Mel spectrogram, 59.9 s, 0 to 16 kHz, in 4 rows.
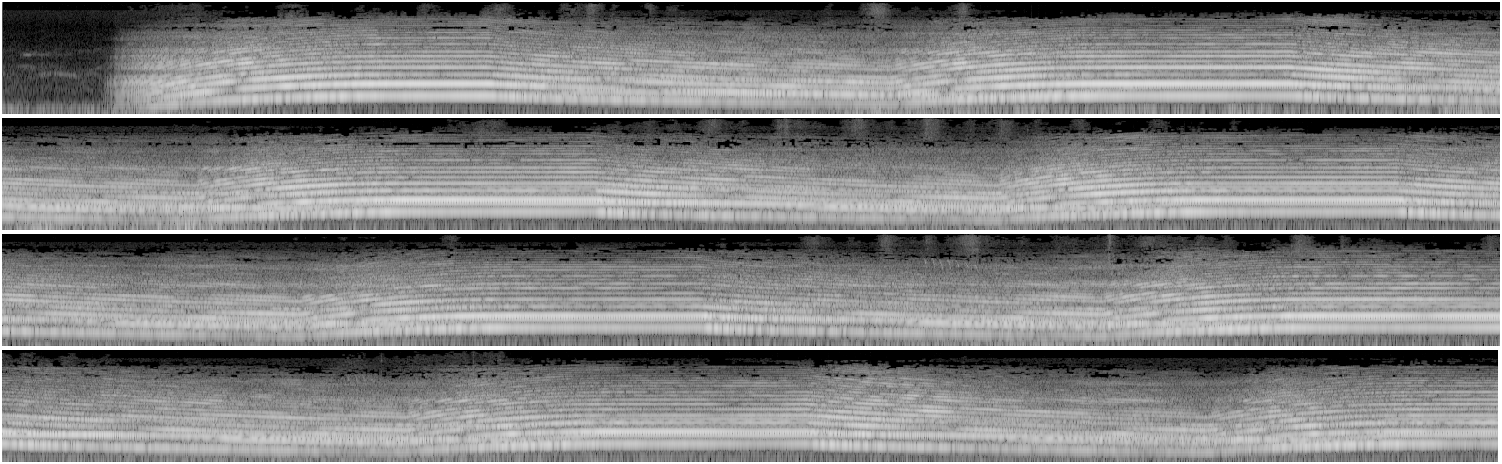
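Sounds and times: civil defence siren howling: 0:00.0 - 0:59.9.

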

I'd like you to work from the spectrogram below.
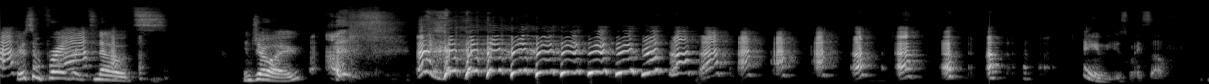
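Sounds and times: person laughing hard: 0:00.0 - 0:01.6, 0:03.1 - 0:03.6, 0:04.2 - 0:10.5.

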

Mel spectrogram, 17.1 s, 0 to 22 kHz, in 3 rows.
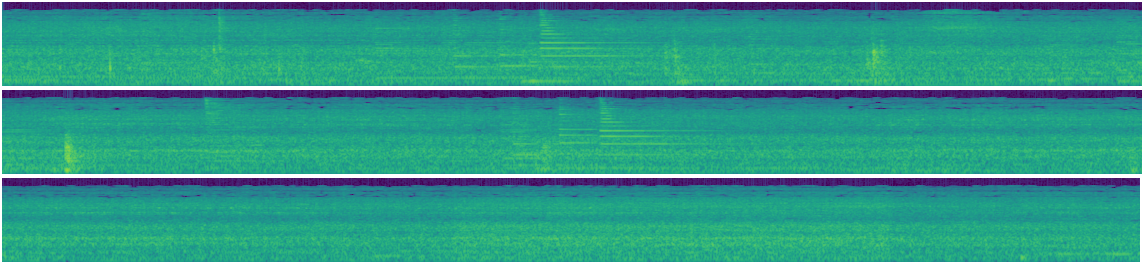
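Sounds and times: river rushing over boulders: 0:00.0 - 0:12.2
excavator diesel engine running: 0:00.0 - 0:17.0.

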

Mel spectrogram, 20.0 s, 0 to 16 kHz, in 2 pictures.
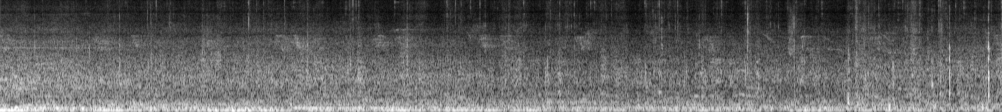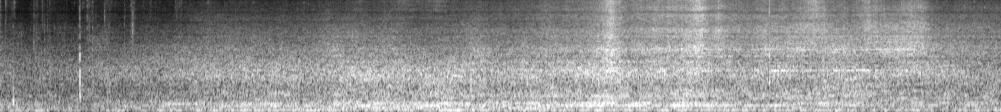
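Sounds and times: road noise: 0:00.0 - 0:20.0
vehicle engine hum passing: 0:10.3 - 0:20.0.

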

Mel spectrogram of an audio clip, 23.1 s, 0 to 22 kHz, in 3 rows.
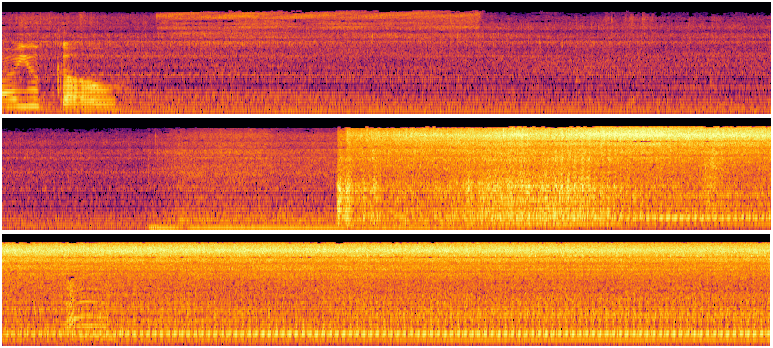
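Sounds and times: combine harvester engine: 0:00.0 - 0:23.0
grain rushing through auger: 0:11.0 - 0:23.0.

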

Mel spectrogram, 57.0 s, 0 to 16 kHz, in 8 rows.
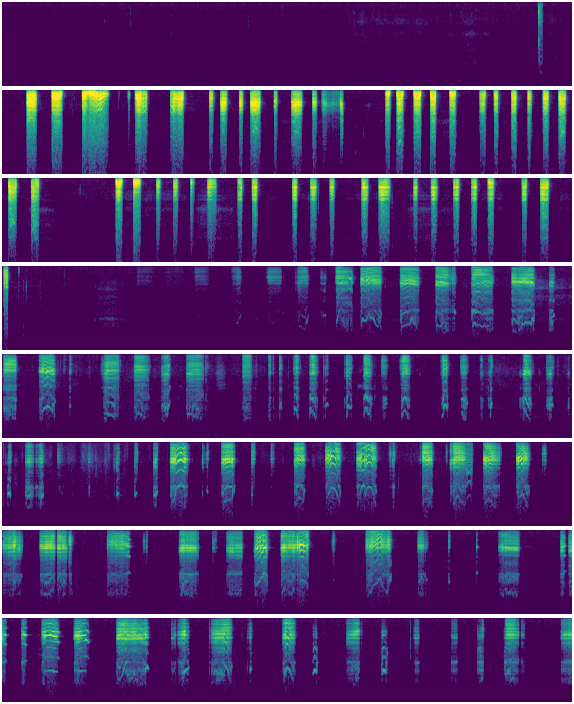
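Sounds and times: high-pitched squeaks from predator call: 0:07.4 - 0:14.8, 0:15.7 - 0:21.5, 0:24.3 - 0:44.4, 0:45.0 - 0:46.6, 0:47.3 - 0:48.1, 0:49.0 - 0:49.2, 0:49.8 - 0:54.8, 0:55.5 - 0:57.0.

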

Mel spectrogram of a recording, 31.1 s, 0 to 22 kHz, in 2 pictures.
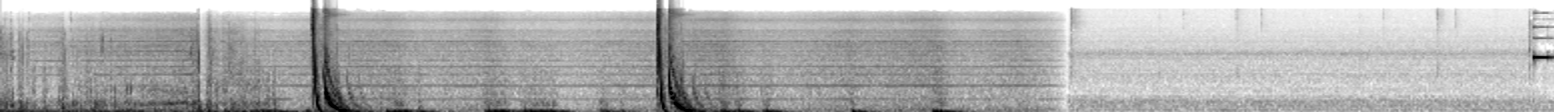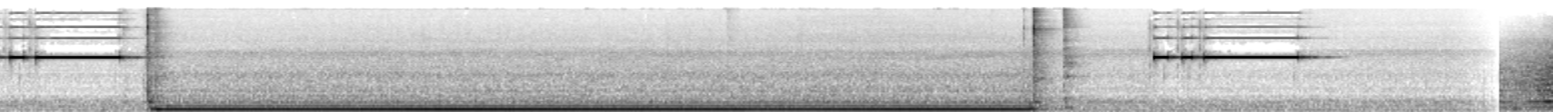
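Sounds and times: steady electrical hum: 0:02.7 - 0:15.3
electronic beeper beeping: 0:03.1 - 0:04.2, 0:06.6 - 0:07.8.

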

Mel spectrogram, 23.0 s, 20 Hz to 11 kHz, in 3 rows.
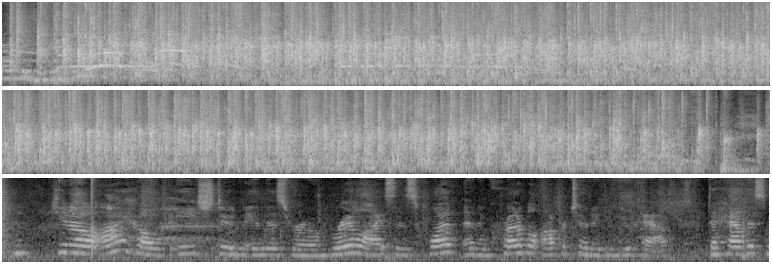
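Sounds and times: crowd applauding: 0:00.0 - 0:15.4.

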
